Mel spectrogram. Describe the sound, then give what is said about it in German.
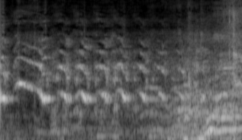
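A person, the newly crowned European gull-screaming champion, imitates a hungry gull with a string of high, nasal, wavering squeals, repeated in quick rhythmic bursts, rising and falling in pitch, with a rougher, louder cry near the end. “Die hungrige Möwe zum Beispiel, die klingt bei ihm so.”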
